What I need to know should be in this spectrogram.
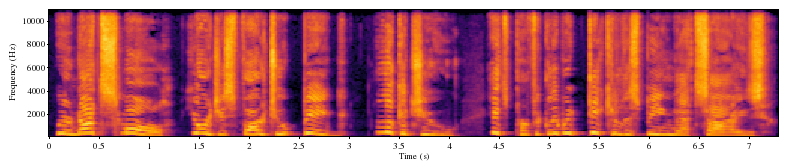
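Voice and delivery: very high, loud squeaky alien; tiny alien voice. Acted.

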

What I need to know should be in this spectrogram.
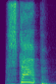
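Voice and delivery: high, gasped cry; gasping. A narrator's reading. Mister Bond as ice chips sting their cheeks, gasping. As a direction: gasp it out in alarm. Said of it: "gasped Mister Bond".

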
